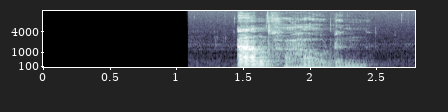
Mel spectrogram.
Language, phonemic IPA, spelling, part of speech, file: Dutch, /ˈaŋɣəˌhɑudə(n)/, aangehouden, verb, Nl-aangehouden.ogg
- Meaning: past participle of aanhouden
